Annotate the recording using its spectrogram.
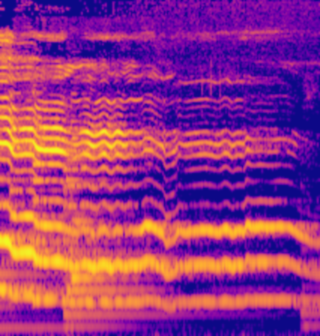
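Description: A woman's voice singing a long wordless lullaby note with vibrato. It glides down in the first second and then holds, over sustained piano or keyboard chords.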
